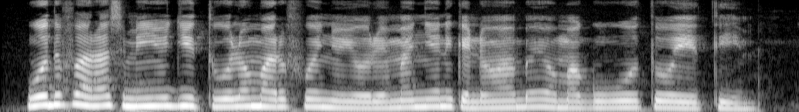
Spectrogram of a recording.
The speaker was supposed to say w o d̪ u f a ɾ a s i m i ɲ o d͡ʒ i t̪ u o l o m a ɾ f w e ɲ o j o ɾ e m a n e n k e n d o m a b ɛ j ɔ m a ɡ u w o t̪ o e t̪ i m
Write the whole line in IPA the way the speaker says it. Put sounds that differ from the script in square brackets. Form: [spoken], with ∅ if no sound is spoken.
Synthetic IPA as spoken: w o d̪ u f a ɾ a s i m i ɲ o d͡ʒ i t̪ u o l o m a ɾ f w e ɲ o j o ɾ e m a [ɲ] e n k e n d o m a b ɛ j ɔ m a ɡ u w o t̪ o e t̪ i m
